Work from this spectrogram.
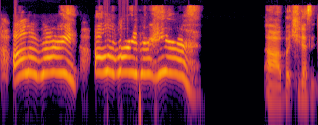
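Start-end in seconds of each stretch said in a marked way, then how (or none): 0.0-2.5 high, loud, ecstatic shouting across the sea; girl screaming with joy from the bow; joyful scream. Acted. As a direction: scream it out in wonder at the sight. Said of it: "Aoife just screams".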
